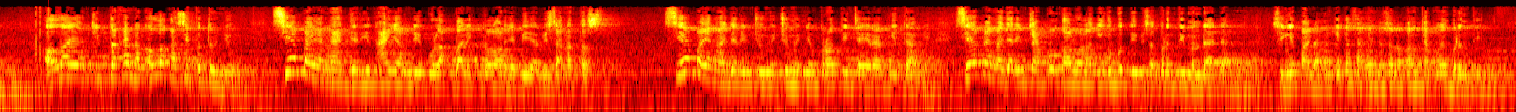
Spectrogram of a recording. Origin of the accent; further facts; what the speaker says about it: Jakarta, Indonesia; Saya orang Betawi, Pak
